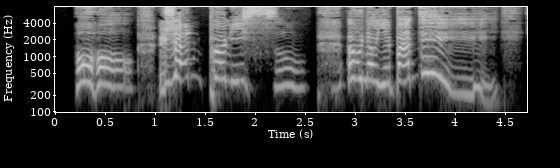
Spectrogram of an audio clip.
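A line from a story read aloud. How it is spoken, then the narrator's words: Old woman's thin shrill exclamation. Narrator (French): s'exclama la vieille Hepzibah d'une petite voix aiguë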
